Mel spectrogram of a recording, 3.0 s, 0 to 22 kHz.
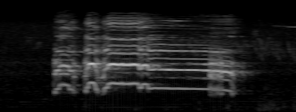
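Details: Cockerel crowing at Le Croissant near La Croix Tasset, Saint-Nicodème, Côtes-d'Armor, Brittany, France, on 24 April 2011: one loud harmonic cock-a-doodle-doo, two short rising notes then a long held note ending with a brief drop, over a quiet background.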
